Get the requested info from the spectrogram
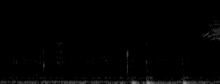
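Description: Faint scratching of a stylus writing words on a tablet, with a few light taps in the second half.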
